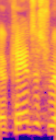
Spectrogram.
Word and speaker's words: Arkansas: Notice the proper pronunciation, the Arkansas River.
